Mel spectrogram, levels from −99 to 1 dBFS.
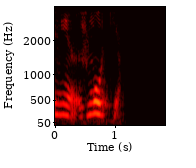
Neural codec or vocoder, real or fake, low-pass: codec, 16 kHz, 4.8 kbps, FACodec; fake; 3.6 kHz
